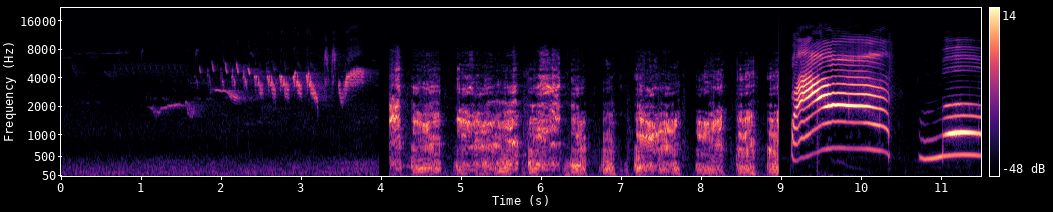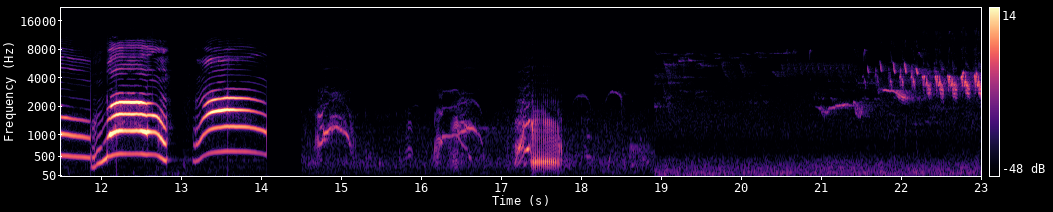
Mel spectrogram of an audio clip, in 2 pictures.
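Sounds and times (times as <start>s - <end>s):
cat meowing: 9.1s - 10.4s.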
